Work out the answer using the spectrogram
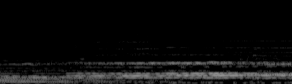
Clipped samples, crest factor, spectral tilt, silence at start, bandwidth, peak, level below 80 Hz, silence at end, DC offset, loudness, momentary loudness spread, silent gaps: under 0.1%; 14 dB; -7.5 dB/octave; 0 s; 7.6 kHz; -24 dBFS; -64 dBFS; 0 s; under 0.1%; -39 LUFS; 10 LU; none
